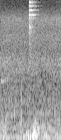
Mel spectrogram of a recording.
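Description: A steel itak machete blade from Mindanao is struck or flicked once, giving a short, bright, chime-like ring that fades within a fraction of a second over a low background hum. The blade still rings, a sign of good metal.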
